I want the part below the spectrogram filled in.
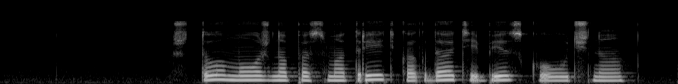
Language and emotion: Russian, sad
